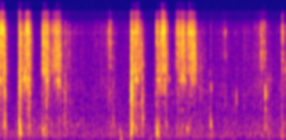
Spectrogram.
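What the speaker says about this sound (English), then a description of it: "Let me pull another card now" Crystal oracle deck cards shuffled and drawn: crisp papery riffling bursts in irregular clusters with quiet gaps, close and clear.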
